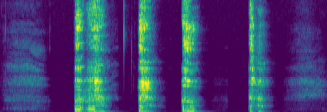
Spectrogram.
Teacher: there's the sort of hard K almost at the front and then there's the grunt almost underneath so devoicing it we take away the grunt it's just that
